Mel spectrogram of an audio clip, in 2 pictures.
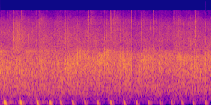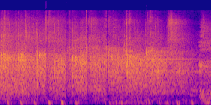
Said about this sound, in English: So if everyone could just, you know, give a round of applause to all the volunteers and everybody who made this happen.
